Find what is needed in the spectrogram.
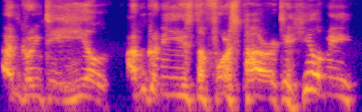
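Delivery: high, strained villain impression; put-on evil old emperor voice; Palpatine. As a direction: croak it out like a scheming Sith lord. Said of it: "he's sort of like the Palpatine".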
